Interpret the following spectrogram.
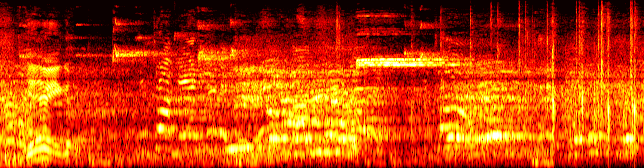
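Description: Basketball dribbled on a gym floor amid shouting voices in a large hall, with a short steady referee's whistle about three and a half seconds in that stops play.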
